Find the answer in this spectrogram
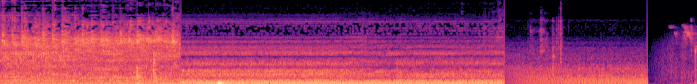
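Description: Farm tractor pulling a John Deere round baler, engine and baler running in the hay field. A few seconds in, the sound changes to a deeper, steady rumble with a single loud knock as tractor and baler drive by on a gravel road. Near the end it drops to a quieter rumble and cuts off.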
